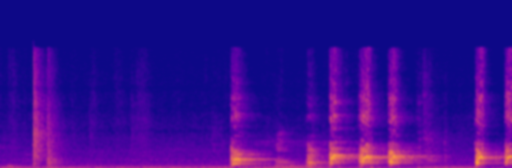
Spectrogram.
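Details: Shiro, a Labrador puppy, starts with a faint sound and silence, then barks about six times in quick succession, bright and sharp, roughly every half second.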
